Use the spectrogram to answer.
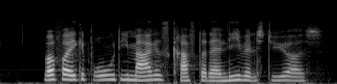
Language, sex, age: Danish, female, 25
